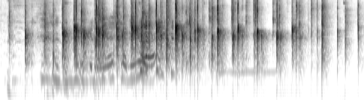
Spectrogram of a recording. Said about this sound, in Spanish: Oh, aplausos.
